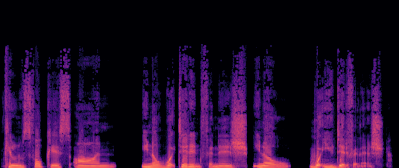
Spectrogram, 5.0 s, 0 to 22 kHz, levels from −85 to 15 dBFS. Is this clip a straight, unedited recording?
no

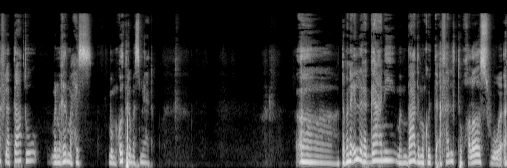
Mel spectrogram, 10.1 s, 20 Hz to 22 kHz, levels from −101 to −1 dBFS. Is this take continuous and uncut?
yes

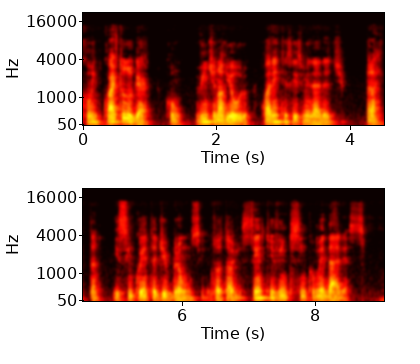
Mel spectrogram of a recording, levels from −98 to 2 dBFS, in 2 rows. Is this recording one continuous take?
no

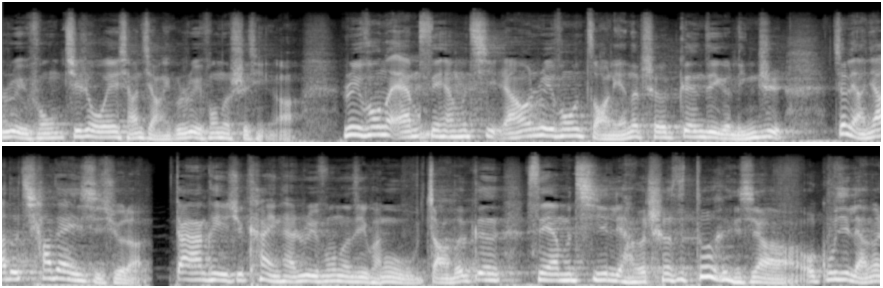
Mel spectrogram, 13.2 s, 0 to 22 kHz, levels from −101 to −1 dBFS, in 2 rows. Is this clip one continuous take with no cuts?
no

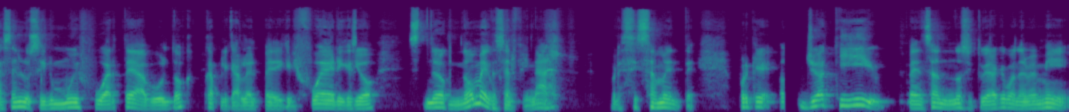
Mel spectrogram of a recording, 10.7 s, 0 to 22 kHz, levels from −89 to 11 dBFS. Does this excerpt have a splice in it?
yes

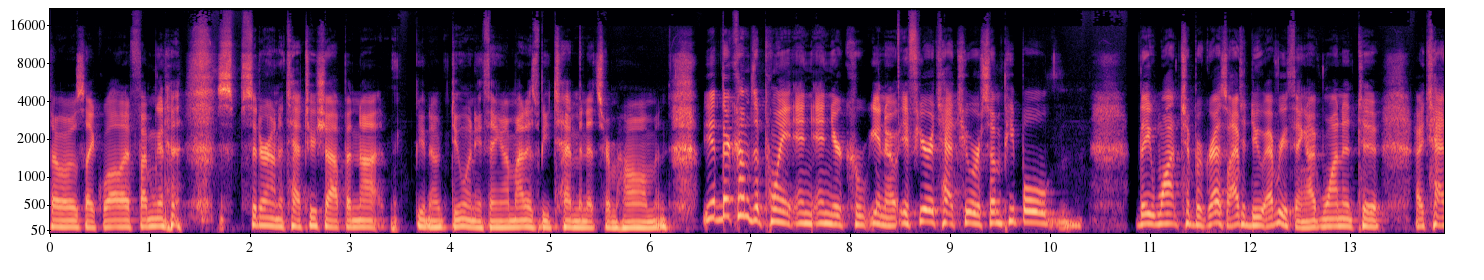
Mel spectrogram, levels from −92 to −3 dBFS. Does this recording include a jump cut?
yes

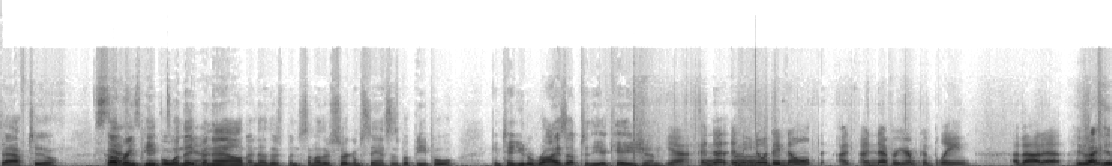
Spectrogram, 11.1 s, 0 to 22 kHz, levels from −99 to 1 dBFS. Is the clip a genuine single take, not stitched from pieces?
yes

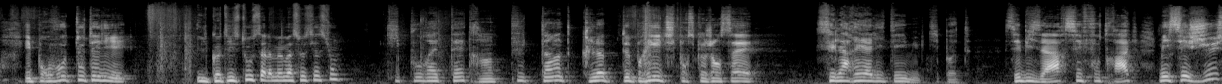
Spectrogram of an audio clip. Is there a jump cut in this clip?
no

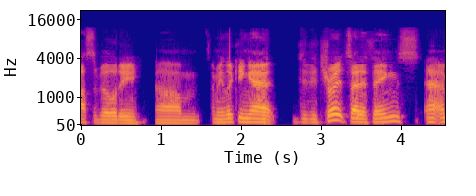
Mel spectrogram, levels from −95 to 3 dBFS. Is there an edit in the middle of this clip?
no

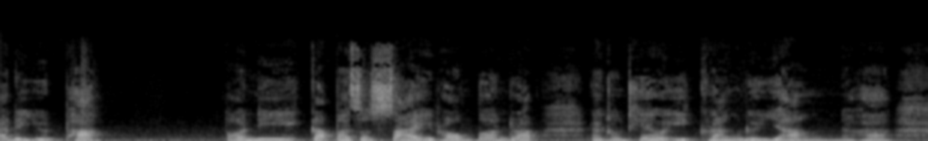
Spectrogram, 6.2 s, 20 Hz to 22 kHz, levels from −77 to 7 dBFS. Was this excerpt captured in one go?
yes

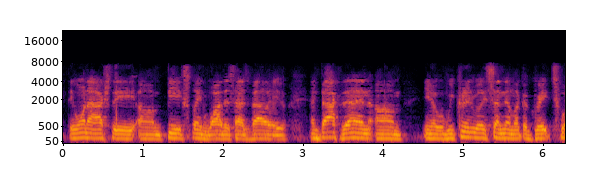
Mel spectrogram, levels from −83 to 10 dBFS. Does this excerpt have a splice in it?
no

